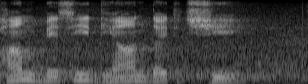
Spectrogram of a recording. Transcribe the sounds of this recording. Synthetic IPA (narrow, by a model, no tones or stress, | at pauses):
həmbeːsid̪ʱjaːnd̪əjt̪t͡ʃʰi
